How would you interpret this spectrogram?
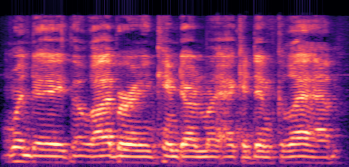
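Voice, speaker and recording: Hoarse young man rambling from across a room. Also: medium pitch, monotone, moderate pace, a bit bright. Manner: rambling, hesitant, many fillers. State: hoarse, stuffy. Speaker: book reviewer. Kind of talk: casual video review. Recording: roomy, mic at a distance, faint noise.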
